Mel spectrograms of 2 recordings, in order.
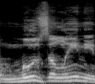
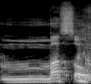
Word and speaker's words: Mussolini: So you know Mussolini, not muscle, whatever you were trying to say.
